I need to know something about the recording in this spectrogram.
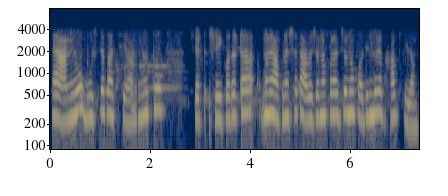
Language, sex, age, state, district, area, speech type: Bengali, female, 30-45, West Bengal, Darjeeling, urban, conversation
